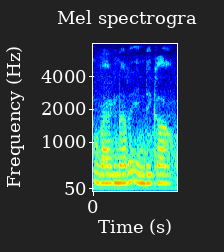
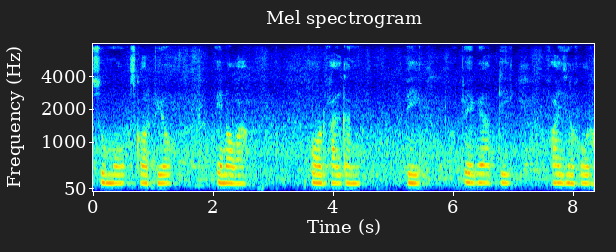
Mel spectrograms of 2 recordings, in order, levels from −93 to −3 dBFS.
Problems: constant background noise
